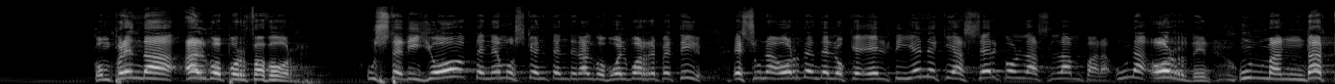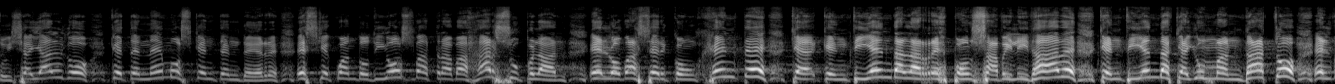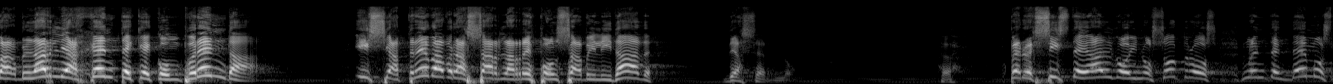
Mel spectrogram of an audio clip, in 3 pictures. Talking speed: 135 wpm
